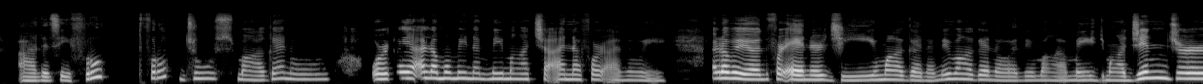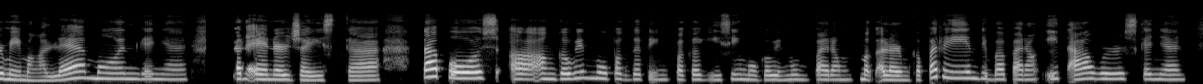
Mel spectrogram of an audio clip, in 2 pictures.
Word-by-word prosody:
ah, 175 0 -4
let's 180 +1 -3
say 175 - -3
fruit 320 - 0 0.3
fruit 310 +5 -4
juice 270 +4 -6
mga 205 -2 -5 0.2
ganun 235 -1 -6 0.4
or 245 0 +3
kaya 290 0 +3
alam 290 -1 +3
mo 285 - +3
may 280 +1 +1
nag 260 - -2
may 260 0 +1
mga 250 -1 -1
tsaa 235 - -3
na 230 -1 -2
for 225 -2 -4
ano 195 -1 -8
eh, 180 -1 -9 0.5
alam 285 +1 +8
mo 280 - +7
yun 235 -3 +6
for 245 - 0
energy 200 -2 +2
yung 220 +2 0
mga 200 -3 -1
ganun, 175 0 -7
may 240 +4 -1
mga 250 -2 0
ganon 195 -4 -2
yung 190 +1 -6
mga 190 -1 -6
may 195 0 -4
mga 190 +1 -3
ginger, 270 +1 +5
may 220 -3 +1
mga 185 -2 -5
lemon 260 +2 +2
ganyan, 235 -1 -6 0.4
para 255 -1 +2
energized 220 -4 0
ka. 200 +1 -2 0.4
Tapos, 290 -6 +6 0.2
ah, 245 0 +1
ang 250 -1 -2
gawin 265 +4 +1
mo 280 -1 0
pagdating 230 -2 -7
pagkagising 220 +1 -5
mo 220 -2 -4
gawin 210 0 -3
mo 220 -1 -6
parang 215 -1 -3
mag-alarm 205 -2 0
ka 210 - -10
pa 340 +4 +2
rin 290 -3 -2
'di - - -5
ba 235 +1 -1
parang 225 0 -4
8 270 - -5
hours 255 +1 0
ganyan, 230 -1 -5
230 Hz, 160 wpm, -20 LUFS, 205-260 Hz, 0.5 s, alam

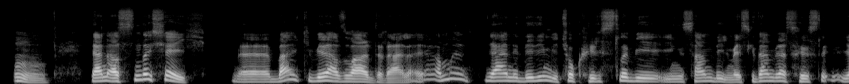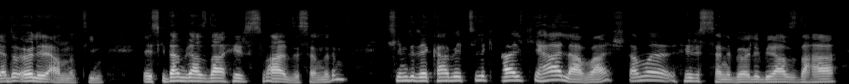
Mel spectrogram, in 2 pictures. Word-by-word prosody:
Hımm. 100 - -2 0.4
Yani 155 +1 +5
aslında 210 - +3
şey, 225 - +3 0.5
eee, 120 -2 -1
belki 165 - -1
biraz 155 -5 +4
vardır 125 -9 +3
hâlâ, 95 0 -1
eee, - - -6
ama 240 +8 -2 0.3
yani, 170 -3 +1
dediğim 175 +4 +1
gibi, 135 -5 -3
çok 160 0 -2
hırslı 150 +4 -1
bir 145 -3 +1
insan 150 +5 -4
değilim. 115 -6 -2
Eskiden 160 +8 -1
biraz 160 -3 -1
hırslı 135 -2 -2 0.2
ya 145 +1 +1
da 170 - +1
öyle 145 -6 +5
anlatayım. 95 -1 -7 0.4
Eskiden 160 +6 +2
biraz 155 -3 +3
daha 150 -1 +4
hırs 140 -1 -5
vardı 120 -8 +1
sanırım. 115 - -6 0.4
Şimdi 175 0 -1
rekabetçilik 175 +2 0
belki 185 0 +3
hâlâ 170 - +3
var 115 - -3
ama 175 +5 -1 0.3
hırs, 150 -3 -5
hani, 115 -2 -3
böyle, 120 0 -1
biraz 120 -2 0
daha, 125 +2 0
150 Hz, 150 wpm, -22 LUFS, 120-170 Hz, 0.5 s, Yani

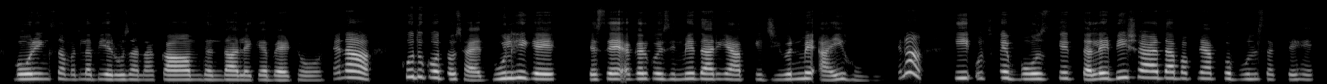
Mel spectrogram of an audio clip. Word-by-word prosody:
Boring 245 +1 +3
सा 255 0 -8
मतलब 235 0 -10
ये 235 -1 0
रोजाना 220 -1 -5
काम-धंधा 220 -1 +2
लेके 210 0 -3
बैठो 200 0 -1
हो, 200 0 -10 0.2
है 275 - -9
ना, 305 -5 +7 0.3
खुद 345 0 -1
को 310 -1 +4
तो 250 -4 -2
शायद 195 -5 -3
भूल 270 +3 +3
ही 300 0 +3
गए। 245 -2 +5 0.4
जैसे 245 +2 +2
अगर 255 +2 0
कोई 255 -1 -1
ज़िम्मेदारियाँ 245 -1 -1
आपके 225 +1 -8
जीवन 220 +3 -5
में 275 0 +3
आई 210 +3 -1
होगी, 190 -5 -15 0.2
है - - -14
ना? 280 - +3 0.3
कि 295 +1 0
उसके 295 +2 -2
बोझ 245 0 +1
के 280 0 -2
तले 250 +1 +3
भी 305 +5 0
शायद 310 -3 +2
आप 285 -1 +1
अपने 270 +1 -6
आपको 265 0 -3
भूल 240 +1 -10
सकते 230 -2 -12
हैं। 225 -1 -14
245 Hz, 190 wpm, -24 LUFS, 220-265 Hz, 0.4 s, ना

